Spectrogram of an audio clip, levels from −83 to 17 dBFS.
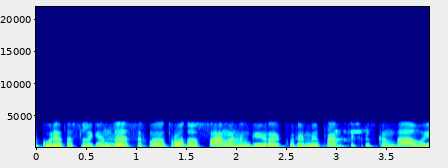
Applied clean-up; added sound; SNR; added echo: neural mask model RNNoise.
